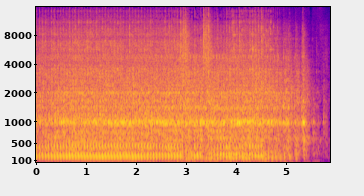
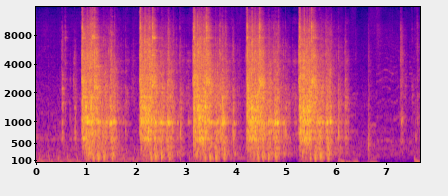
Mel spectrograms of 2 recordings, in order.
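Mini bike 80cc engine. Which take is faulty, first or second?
second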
